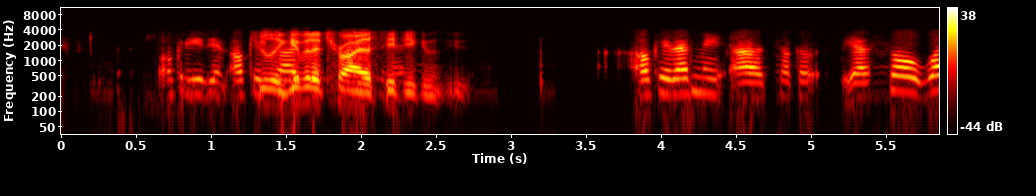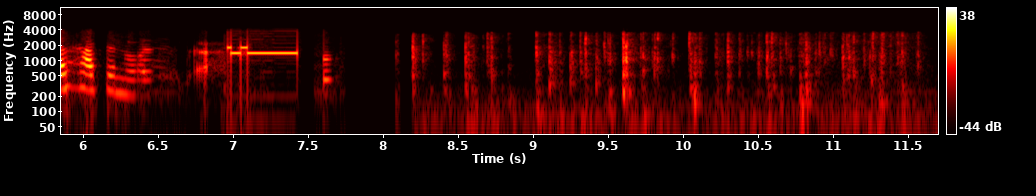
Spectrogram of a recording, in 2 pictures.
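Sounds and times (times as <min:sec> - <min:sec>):
speech: 0:00.7 - 0:02.8, 0:03.8 - 0:06.9
short electronic beep tone: 0:07.0 - 0:07.5
keyboard typing: 0:08.1 - 0:11.6.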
